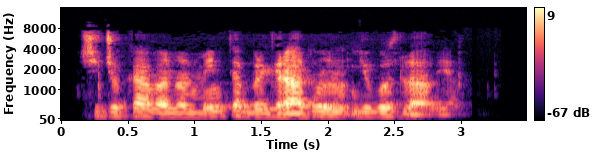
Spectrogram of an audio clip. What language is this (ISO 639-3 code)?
ita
